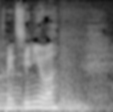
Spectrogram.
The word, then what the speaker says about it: Quincy Enunwa: And, and forgive me if I pronounce this wrong. Is it Quincy Enunwa? – Quincy Enunwa.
